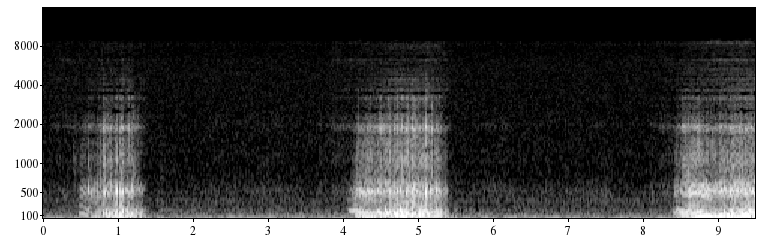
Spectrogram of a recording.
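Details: Nightly snoring recording dated 2025/02/16: three loud, low rattling snores on inbreaths about four seconds apart, roughly fifteen a minute, with quiet exhalations and faint room hiss between.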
